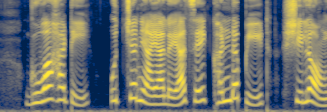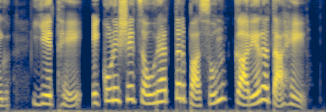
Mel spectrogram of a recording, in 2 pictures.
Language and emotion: Marathi, neutral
